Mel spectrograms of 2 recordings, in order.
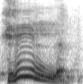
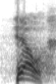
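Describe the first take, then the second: First: "hill" with a tense ee and light L, like "heel"; wrong, clear-L "hill"; mispronounced hill. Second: "hill" as hih-ul; short "hill" with a dark L. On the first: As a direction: say "hill" with no uh glide. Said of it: "Don't say hill". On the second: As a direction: glide to uh before the L in "hill". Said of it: "L is a dark L". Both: Shown as a demonstration.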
